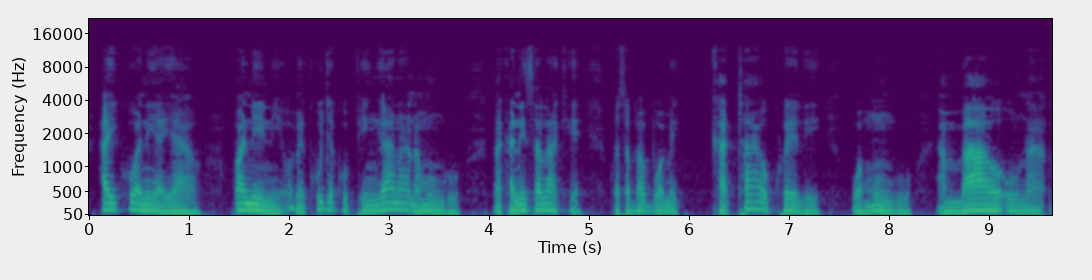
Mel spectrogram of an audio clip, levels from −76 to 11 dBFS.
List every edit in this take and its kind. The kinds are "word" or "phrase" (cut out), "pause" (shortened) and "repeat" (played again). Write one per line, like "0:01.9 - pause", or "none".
none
